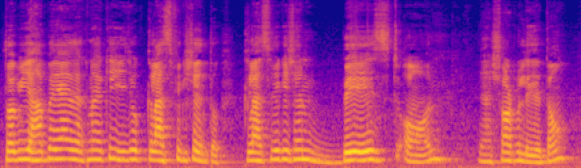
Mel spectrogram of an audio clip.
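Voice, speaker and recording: A man teaching a chemistry lesson at a board, dictating notes slowly word by word and checking that students follow, with in the technical terms. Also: high-pitched, fairly even intonation, darkish tone. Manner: slow dictation, drawn-out words, frequent checks for understanding.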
